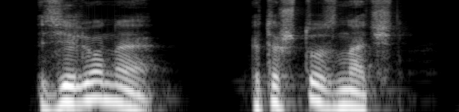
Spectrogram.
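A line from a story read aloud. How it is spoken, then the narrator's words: Quiet question. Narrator (Russian): тихо спросила Татьяна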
